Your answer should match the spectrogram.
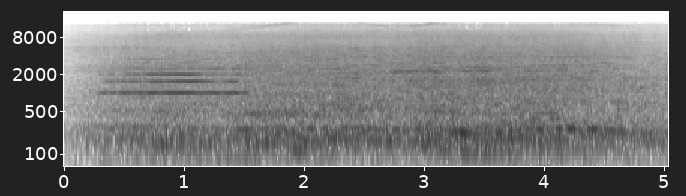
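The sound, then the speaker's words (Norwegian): A steady wash of slow-moving street traffic on Prasa General Osorio in Ipanema, Brazil, with engines rumbling and a car horn sounding early on, the noise continuous and fairly loud, like congested city traffic crawling past. “Trafikken går tregt på Prasa General Osorio, i hjertet av den rike bydelen Ipanema.”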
